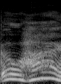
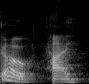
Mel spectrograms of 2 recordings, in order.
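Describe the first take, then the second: First: The greeting sounds upbeat and friendly. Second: The greeting sounds short and unfriendly.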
